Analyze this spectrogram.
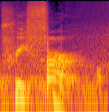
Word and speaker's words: prefer: what does that mean prefer now do prefer okay prefer see the stress is on the second syllable or the final one since this one has only two syllables prefer pre prefer right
